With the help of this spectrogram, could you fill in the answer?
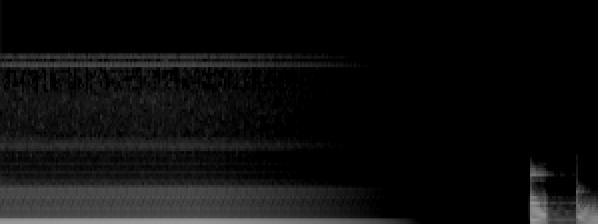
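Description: A steady telephone dial tone hums loudly for about four seconds before fading away. After a brief silence, a short electronic tone burst follows, as if dialing has begun.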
